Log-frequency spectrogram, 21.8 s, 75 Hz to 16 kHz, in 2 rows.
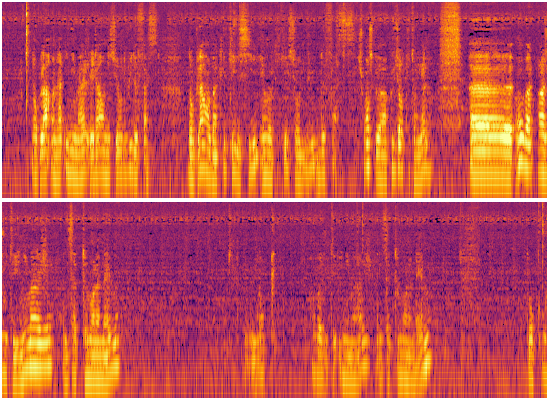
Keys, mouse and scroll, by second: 4.7-6.5 drag, 18.1-21.8 drag.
